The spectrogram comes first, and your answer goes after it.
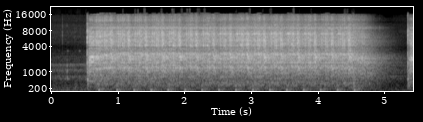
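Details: Broken quad bike after fixing a carburetor fuel leak and refuelling, key and kill switch on: starter cranks steadily at about four beats a second, engine never fires; cranks but won't start.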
